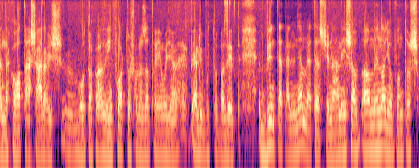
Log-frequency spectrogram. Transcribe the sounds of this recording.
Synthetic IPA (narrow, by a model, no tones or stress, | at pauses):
ɛnːɛkɒɦɒt̪aːʃaːɾɒiʃʋo̞lt̪ɒkɒziɱfo̞rt̪oʃo̞ɾo̞zɒt̪ɒjimoɟɛɛløːbut̪oːbːɒzeːrt̪bynt̪ɛt̪lɛnylnɛmlɛɦɛt̪ɛst̪t͡ʃinaːlnieːʃɒɒminɒɟo̞ɱfo̞n̪t̪o̞ʃ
